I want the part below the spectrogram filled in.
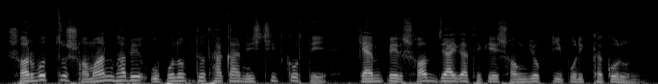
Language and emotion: Bengali, neutral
